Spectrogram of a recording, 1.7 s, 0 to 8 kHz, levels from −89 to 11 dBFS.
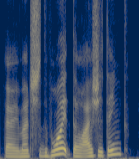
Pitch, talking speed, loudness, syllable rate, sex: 190 Hz, 310 wpm, -19 LUFS, 6.6 syllables/s, female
